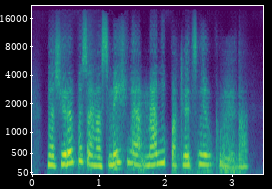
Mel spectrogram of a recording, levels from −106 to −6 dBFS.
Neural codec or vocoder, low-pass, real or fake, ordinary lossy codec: codec, 44.1 kHz, 0.9 kbps, DAC; 19.8 kHz; fake; none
